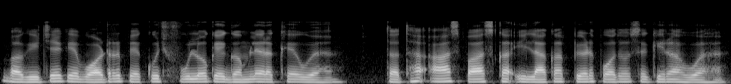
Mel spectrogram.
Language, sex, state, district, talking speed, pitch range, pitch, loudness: Hindi, male, Jharkhand, Palamu, 180 wpm, 115-130 Hz, 125 Hz, -17 LUFS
